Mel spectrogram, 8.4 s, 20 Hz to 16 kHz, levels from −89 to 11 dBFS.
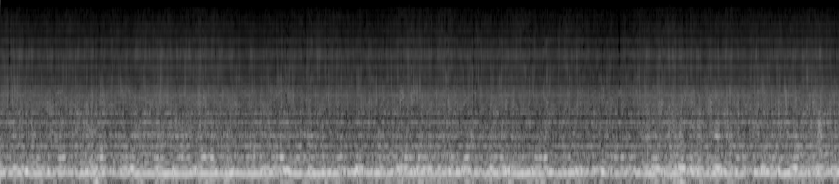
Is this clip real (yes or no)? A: no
